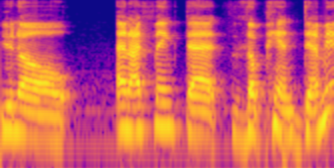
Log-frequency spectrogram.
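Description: Her tone bright and sharp, a woman speaks with lively intonation in a New York accent. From Brooklyn, New York. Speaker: singer and actor. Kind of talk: interview.

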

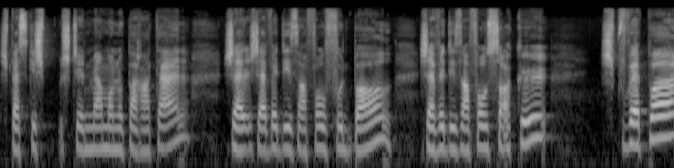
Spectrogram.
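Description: The recording is very clean with a silent background and a dry, close sound with no echo, the speech moderate in pace with ordinary pitch variation. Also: woman, fairly low pitch for a woman. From Ontario, Ottawa. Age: 40s. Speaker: podcast host. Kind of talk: casual interview.

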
